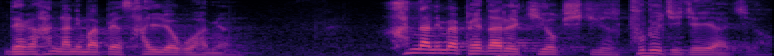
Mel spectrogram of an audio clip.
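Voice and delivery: ordinary talk, nothing marked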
